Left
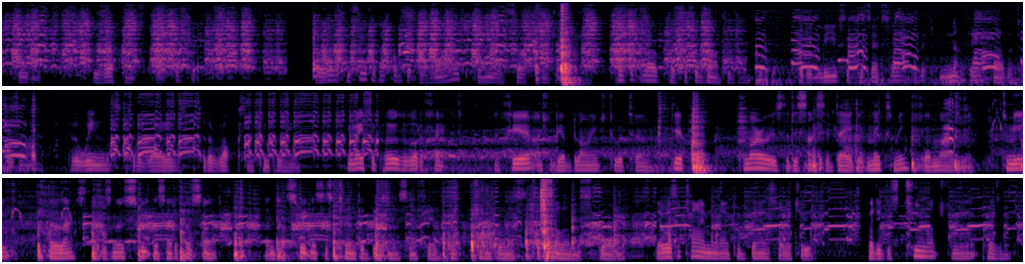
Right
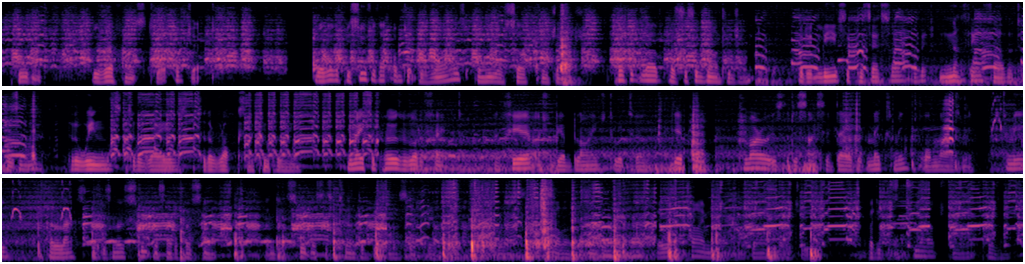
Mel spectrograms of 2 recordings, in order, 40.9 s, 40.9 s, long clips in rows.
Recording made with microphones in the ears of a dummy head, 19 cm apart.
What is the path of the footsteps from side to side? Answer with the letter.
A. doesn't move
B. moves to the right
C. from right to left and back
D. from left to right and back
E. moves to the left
B.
